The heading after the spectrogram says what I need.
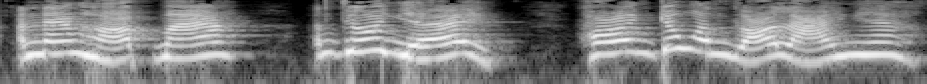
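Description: A woman's voice: extremely high pitch, expressive, brisk, fairly bright tone, voice pushed up. Woman voicing an easygoing young husband. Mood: puzzled.

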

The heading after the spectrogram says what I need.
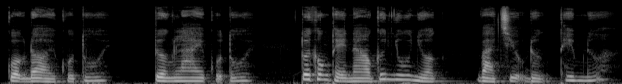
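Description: A woman narrating an emotional first-person audio story in a soft storytelling manner. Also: deep voice, expressive, fairly quick.

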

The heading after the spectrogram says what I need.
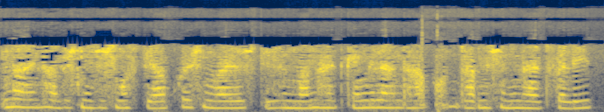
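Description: A woman's voice: fairly high pitch, completely flat delivery, moderate pace. A woman in her twenties calling in to a radio talk show over the telephone. She speaks hesitantly, with many fillers. Her voice comes through faint and thin. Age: 20s. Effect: faint, thin phone-line sound. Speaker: caller. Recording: muffled phone line with faint hiss.

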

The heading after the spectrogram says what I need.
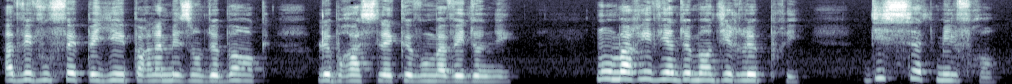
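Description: Woman reading a tearful, impassioned older mother, high and warm-toned, audiobook. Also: steady tone, moderate pace, close to an everyday voice. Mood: anguished pleading. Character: anguished middle-aged mother torn by shameful love.

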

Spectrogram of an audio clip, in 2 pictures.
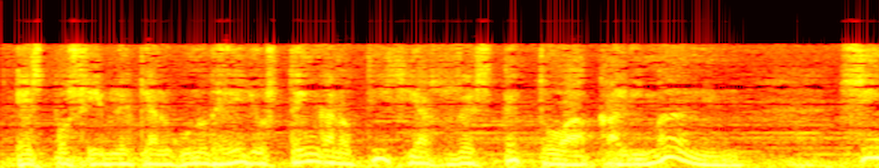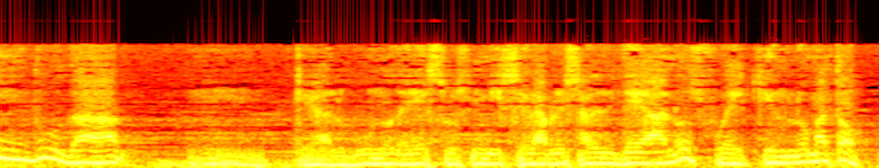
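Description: An actor playing a sly villainous baron who feigns sympathy, in old-time radio drama style, with a smooth, drawn-out delivery. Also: male voice, low-pitched, full character voice. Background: dramatic background music.

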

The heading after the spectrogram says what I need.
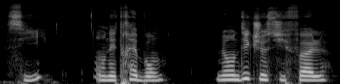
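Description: A woman reading the part of a frightened, dazed young woman, speaking in a halting, dry, nervous way. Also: medium pitch, fairly even intonation, warm tone, no room sound, close to an everyday voice. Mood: distressed.

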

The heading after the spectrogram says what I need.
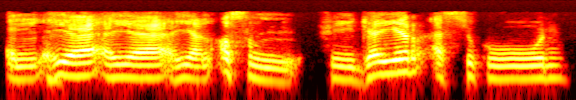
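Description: A man teaching a grammar class, going over each point slowly and repeating it until it sticks. His voice sits somewhat high. The recording is dry and a little muffled. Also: no room sound. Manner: explains step by step, repeats key points. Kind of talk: grammar lesson explanation.

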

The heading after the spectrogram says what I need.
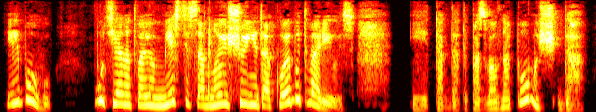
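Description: A woman voicing a mocking, quick-witted male court jester in an audiobook. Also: fairly high pitch, big pitch swings, husky, no room sound, pitched above the performer's own voice. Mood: teasing. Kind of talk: audiobook character reading.

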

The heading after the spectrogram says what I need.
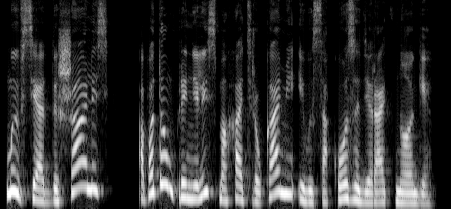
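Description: Lady reading a story audiobook, lively, super dry close sound. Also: mid-range voice, brisk, dry recording. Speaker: audiobook narrator. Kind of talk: audiobook narration.

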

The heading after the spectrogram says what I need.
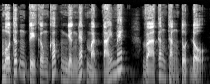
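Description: A male storyteller reading an audiobook. His delivery is expressive and lively, rising and falling freely in pitch as the tale unfolds. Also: measured pace. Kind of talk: audiobook narration.

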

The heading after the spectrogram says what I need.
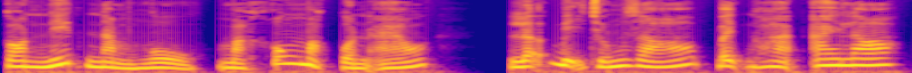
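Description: Scolding old wife, curt, southern vietnamese, mellow low voice, read by a woman. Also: animated, measured pace, dry recording, studio quality. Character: sharp-tongued old woman, the lay monk's wife.

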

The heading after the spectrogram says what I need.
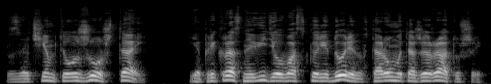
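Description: A gruff, curt male police chief with a growling edge and a voice pushed well down, mellow in tone, as a woman reading a romance audiobook plays him. He speaks in clipped, irritated bursts. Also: low-pitched, brisk, voice pushed down, lightly acted. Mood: bitter. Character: gruff blond male boss, head of secret police.

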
